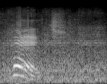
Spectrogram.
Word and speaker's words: Pécs: Pécs? Pécs? Pécs? Pécs? No, it is pronounced Pécs, with a beautiful smile when you say it.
